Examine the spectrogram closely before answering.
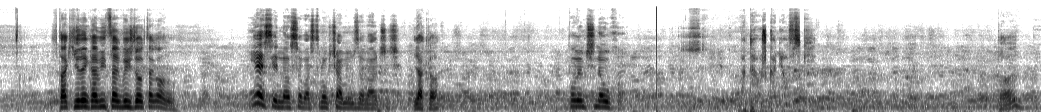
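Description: A young man answers in a high, animated voice, close by.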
